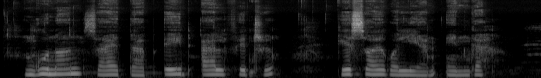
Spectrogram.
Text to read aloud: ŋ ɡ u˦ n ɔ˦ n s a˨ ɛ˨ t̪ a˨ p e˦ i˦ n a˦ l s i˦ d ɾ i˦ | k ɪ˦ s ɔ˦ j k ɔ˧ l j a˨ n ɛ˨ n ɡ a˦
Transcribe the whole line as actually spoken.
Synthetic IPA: ŋ ɡ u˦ n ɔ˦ n s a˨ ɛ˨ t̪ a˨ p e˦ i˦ d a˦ l f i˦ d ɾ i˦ | k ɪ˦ s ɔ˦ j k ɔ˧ l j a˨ n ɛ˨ n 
